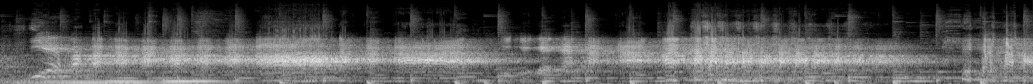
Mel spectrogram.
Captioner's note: Dr Doomer's maniacal laugh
